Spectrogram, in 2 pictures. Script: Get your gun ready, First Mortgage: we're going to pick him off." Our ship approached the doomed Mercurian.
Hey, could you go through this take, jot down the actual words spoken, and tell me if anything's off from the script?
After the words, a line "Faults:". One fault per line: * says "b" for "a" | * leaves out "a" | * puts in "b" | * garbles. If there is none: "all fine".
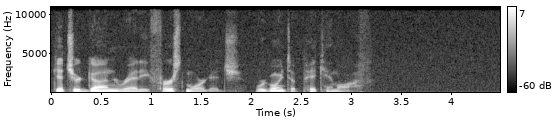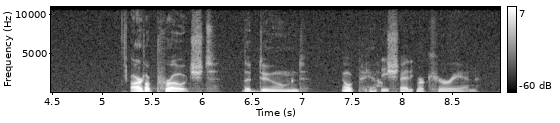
Get your gun ready, First Mortgage: we're going to pick him off." Our approached the doomed [garbled] Mercurian.
Faults:
* leaves out "ship"
* garbles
